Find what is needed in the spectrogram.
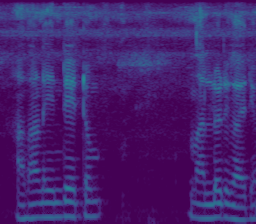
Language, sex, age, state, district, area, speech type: Malayalam, male, 18-30, Kerala, Wayanad, rural, spontaneous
